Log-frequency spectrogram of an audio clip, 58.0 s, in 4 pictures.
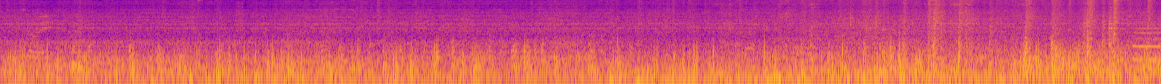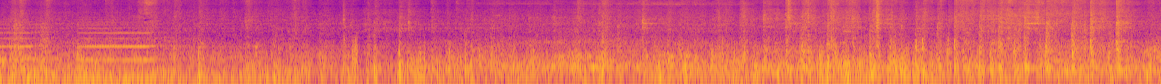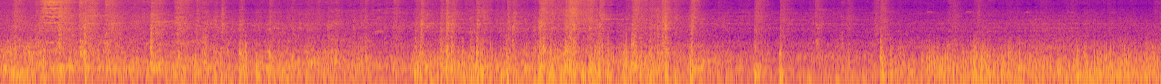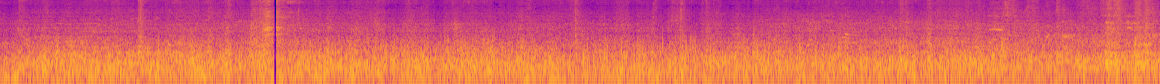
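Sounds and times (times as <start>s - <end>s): train rumble: 0.0s - 58.0s
train horn blasts: 14.1s - 16.8s
wheels clicking over rail joints: 16.4s - 42.6s.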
